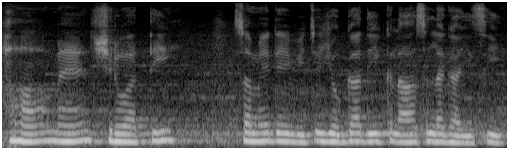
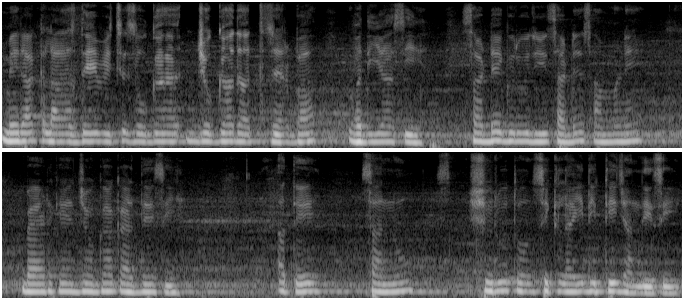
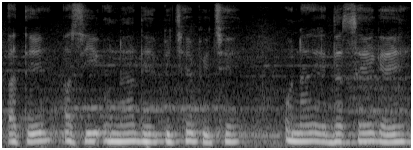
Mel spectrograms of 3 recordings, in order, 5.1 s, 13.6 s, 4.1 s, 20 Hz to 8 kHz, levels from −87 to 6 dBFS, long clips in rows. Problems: constant background noise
